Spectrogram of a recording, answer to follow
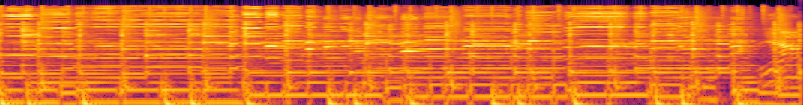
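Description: Harmonica solo over strummed acoustic strings and a band backing with bass and a steady beat, in a blues-tinged country instrumental break.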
